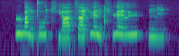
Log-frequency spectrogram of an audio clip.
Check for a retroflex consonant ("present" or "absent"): present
